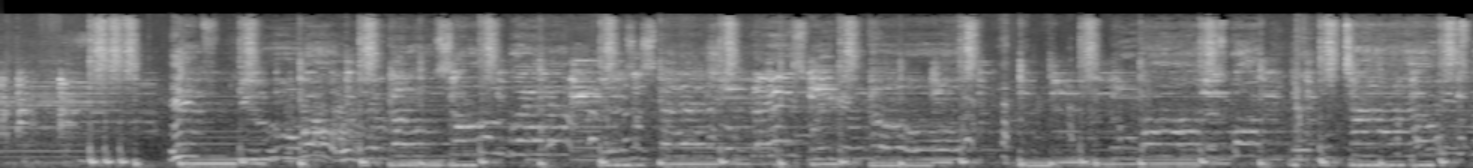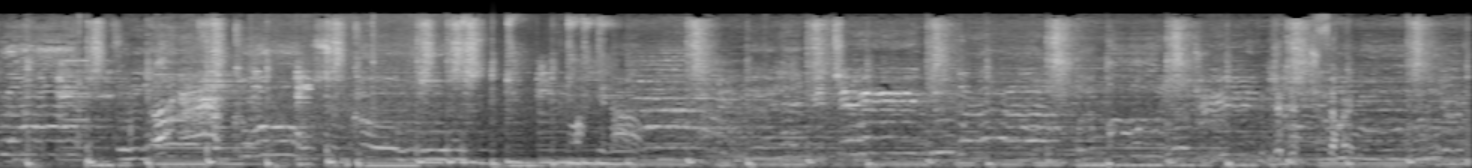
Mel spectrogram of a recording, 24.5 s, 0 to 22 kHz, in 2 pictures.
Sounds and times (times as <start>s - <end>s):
Music: 0.0s - 24.5s
Speech: 22.8s - 23.7s.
